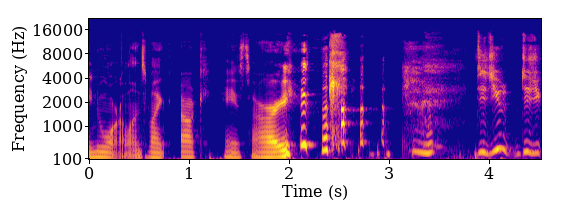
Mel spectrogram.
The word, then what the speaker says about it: New Orleans: we're gonna go to nollans Norland they don't even say it that way down there I said it once they looked at me like I was like I'm sorry because I said is that how you say it like she just looked at me with this disdain look no we say New Orleans Mike okay sorry did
